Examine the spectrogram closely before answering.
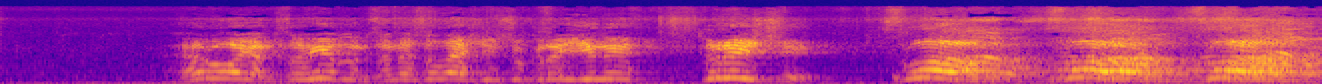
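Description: A group of men sing together outdoors.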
